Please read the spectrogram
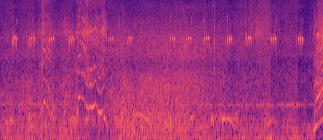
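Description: Night-time chirping of an insect, short high chirps in an even rhythm of about three a second with a brief pause near the middle, over a steady hiss, with faint wavering tones lower down.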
